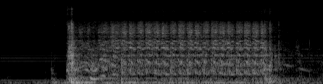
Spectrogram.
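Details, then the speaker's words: Free plow truck: starter spins the engine evenly for two seconds with no firing and no spark; owner suspects the ignition module burned out because the ground wasn't connected correctly; crank, no start. "maybe it burned out the module and everything not being grounded correctly"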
